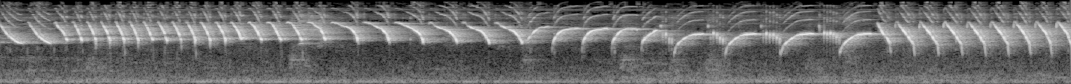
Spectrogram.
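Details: Canary song used to stimulate young canaries: a long, unbroken sequence of high downslurred notes that slows into wide looping whistles, then speeds up again into a quick series.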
